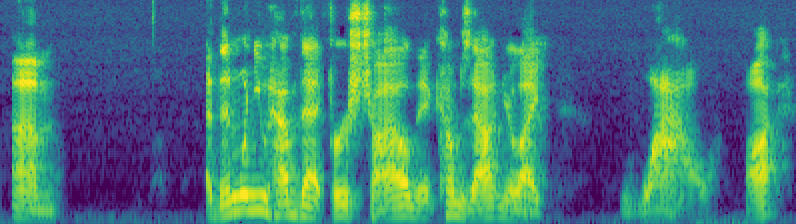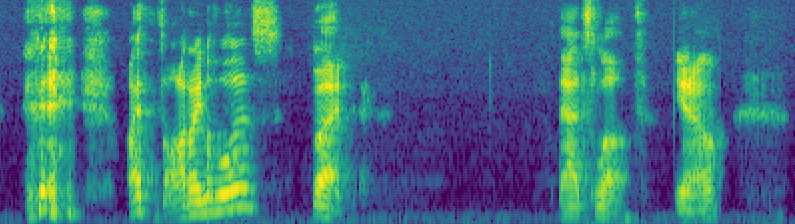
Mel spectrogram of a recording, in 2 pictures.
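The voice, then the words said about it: Choked-up, emotional voice. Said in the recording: “getting a little choked up.”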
